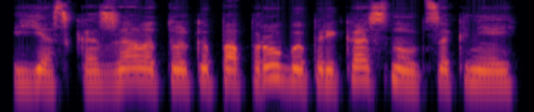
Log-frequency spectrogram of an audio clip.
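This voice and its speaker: A man's voice: fairly high pitch, steady tone, brisk, no room sound, clean studio sound, close to an everyday voice. A man reading an audiobook, voicing a spiteful, scornful queen who hisses her threats. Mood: threatening. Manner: hissing, scornful. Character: spiteful hissing queen, cruel stepmother.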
